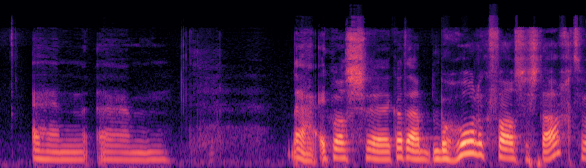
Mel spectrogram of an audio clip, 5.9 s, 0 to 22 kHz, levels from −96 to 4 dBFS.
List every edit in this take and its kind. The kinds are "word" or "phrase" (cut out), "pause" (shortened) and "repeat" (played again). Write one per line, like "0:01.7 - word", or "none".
none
